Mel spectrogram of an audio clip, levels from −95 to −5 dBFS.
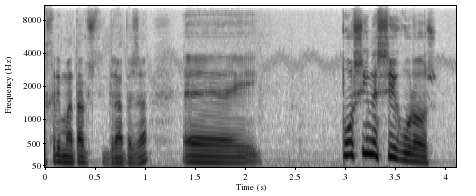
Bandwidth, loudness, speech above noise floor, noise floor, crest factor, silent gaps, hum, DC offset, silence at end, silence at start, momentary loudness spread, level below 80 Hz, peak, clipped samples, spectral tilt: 10.5 kHz; -16 LUFS; 31 dB; -46 dBFS; 14 dB; none; none; under 0.1%; 0.2 s; 0 s; 12 LU; -52 dBFS; -2 dBFS; under 0.1%; -5.5 dB/octave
